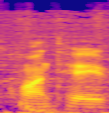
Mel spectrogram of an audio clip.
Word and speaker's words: Quanter: Although they changed all the spelling to say Quanter with that most recent patch, but I believe they still pronounce it as Quantave in the game, so I guess spelling doesn't really matter when the pronunciation is different.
